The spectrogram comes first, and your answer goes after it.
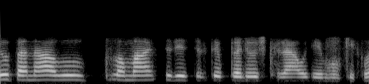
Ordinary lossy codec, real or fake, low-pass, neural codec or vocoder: Opus, 16 kbps; fake; 3.6 kHz; codec, 24 kHz, 0.5 kbps, DualCodec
